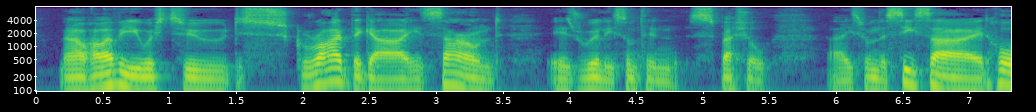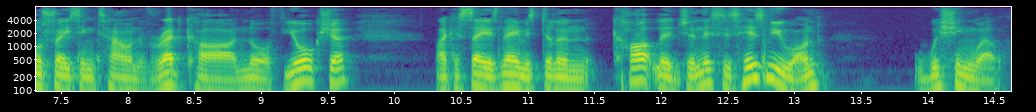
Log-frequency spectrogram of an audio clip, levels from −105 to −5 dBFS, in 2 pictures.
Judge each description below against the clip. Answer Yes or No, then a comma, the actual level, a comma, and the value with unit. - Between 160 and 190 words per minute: Yes, average, 170 wpm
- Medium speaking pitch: No, low, 100 Hz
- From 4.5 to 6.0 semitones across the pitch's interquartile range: Yes, wide, 5.6 semitones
